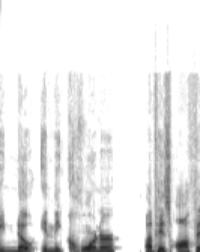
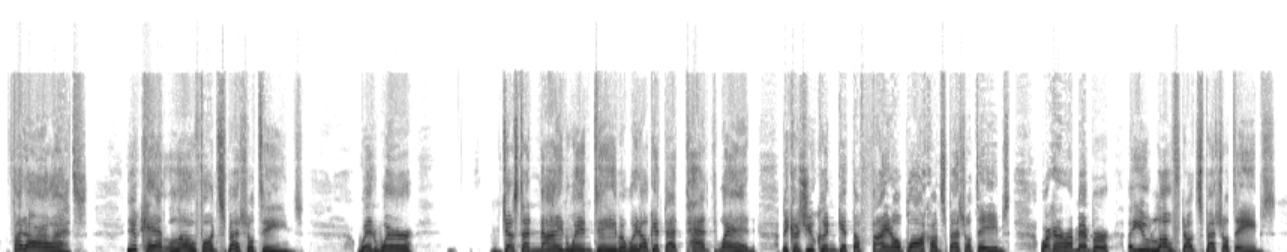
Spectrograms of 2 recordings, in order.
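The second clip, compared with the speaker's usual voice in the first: mock coach voice, yelling, raised and pitched up; 8 semitones higher than usual. Retelling how a player got lit up on the first day of training camp, imitating Mike Vrabel yelling, losing it. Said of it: "He's like losing it".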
